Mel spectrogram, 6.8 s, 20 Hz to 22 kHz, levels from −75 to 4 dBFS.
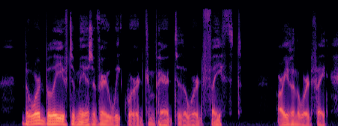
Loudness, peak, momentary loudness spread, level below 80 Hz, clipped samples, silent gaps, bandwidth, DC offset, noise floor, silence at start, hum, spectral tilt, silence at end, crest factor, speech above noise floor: -21 LUFS; -4 dBFS; 13 LU; -32 dBFS; under 0.1%; none; 16.5 kHz; under 0.1%; -64 dBFS; 0.45 s; none; -7 dB/octave; 0 s; 18 dB; 43 dB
